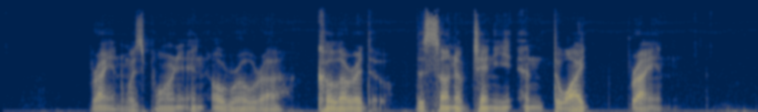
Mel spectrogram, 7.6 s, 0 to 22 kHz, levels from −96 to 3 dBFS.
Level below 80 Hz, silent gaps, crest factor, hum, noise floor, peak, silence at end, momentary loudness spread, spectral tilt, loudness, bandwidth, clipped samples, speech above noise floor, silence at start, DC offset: -54 dBFS; none; 22 dB; none; -75 dBFS; -16 dBFS; 0.1 s; 11 LU; -4.5 dB/octave; -36 LUFS; 15.5 kHz; under 0.1%; 40 dB; 0.9 s; under 0.1%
